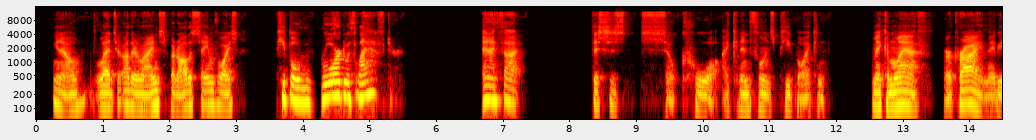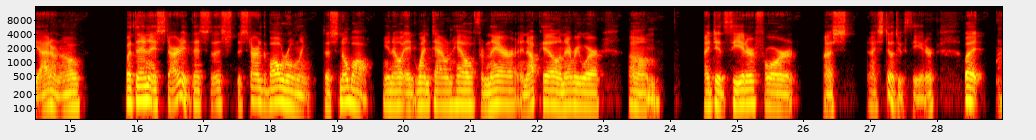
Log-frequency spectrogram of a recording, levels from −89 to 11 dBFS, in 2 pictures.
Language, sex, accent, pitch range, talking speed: English, male, American, 115-145 Hz, 150 wpm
